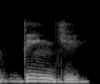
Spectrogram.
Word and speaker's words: dingy: pronunciation of that war it's dinky or dingy it's like Benji okay thank you I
